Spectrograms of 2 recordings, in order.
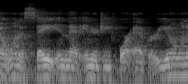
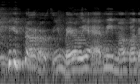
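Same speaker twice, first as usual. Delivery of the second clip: higher, louder, laughing taunt; laughing petty retort; 6 semitones higher, 5 dB louder than usual. Real, not acted. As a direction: laugh through the comeback.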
